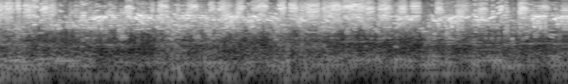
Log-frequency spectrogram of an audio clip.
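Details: Budgerigars chatter in the morning with non-stop high, scratchy chirping and warbling from several birds, loud and even throughout.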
